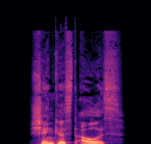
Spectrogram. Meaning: second-person singular subjunctive I of ausschenken
- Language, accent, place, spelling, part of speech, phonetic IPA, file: German, Germany, Berlin, schenkest aus, verb, [ˌʃɛŋkəst ˈaʊ̯s], De-schenkest aus.ogg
